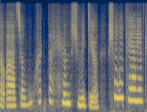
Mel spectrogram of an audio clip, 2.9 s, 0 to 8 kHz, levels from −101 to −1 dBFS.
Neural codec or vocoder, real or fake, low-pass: codec, 16 kHz, 0.5 kbps, FreqCodec, smaller model; fake; 7.2 kHz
